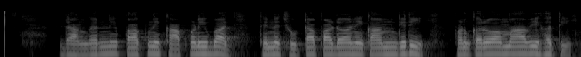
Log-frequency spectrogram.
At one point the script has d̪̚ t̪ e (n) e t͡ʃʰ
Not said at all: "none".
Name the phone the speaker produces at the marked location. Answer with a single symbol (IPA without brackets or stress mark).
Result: n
